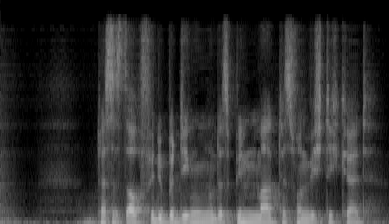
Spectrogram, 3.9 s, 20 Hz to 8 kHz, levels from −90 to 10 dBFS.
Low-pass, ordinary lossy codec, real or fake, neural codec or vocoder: 7.2 kHz; none; fake; codec, 16 kHz, about 1 kbps, DyCAST, with the encoder's durations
